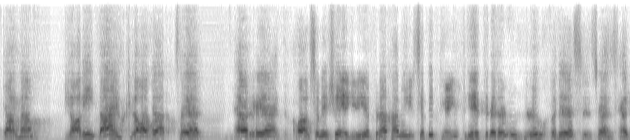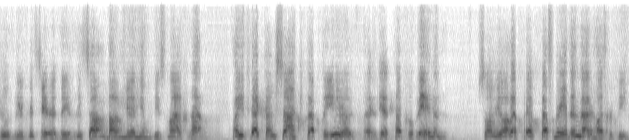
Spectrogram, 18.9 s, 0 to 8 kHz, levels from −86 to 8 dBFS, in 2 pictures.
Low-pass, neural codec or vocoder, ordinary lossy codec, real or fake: none; codec, 16 kHz, 0.5 kbps, FreqCodec, smaller model; none; fake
